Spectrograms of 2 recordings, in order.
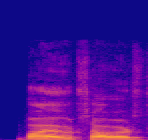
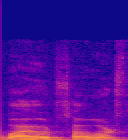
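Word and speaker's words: Biot–Savart: बायोट सावर्ट्स लॉ। जहां तक मुझे मालूम है ये वाला टी और ये वाला आर साइलेंट है, जहां तक मुझे पता है।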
